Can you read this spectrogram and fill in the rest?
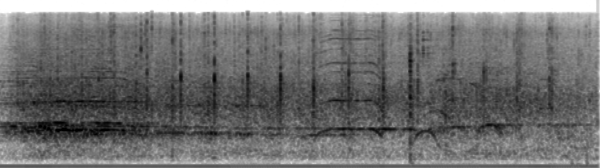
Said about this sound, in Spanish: Dale un aplauso fuerte a Dios porque Él está aquí.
